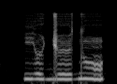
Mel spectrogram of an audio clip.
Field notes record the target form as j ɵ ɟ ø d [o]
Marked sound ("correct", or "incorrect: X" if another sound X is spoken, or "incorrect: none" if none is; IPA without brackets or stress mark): incorrect: õ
